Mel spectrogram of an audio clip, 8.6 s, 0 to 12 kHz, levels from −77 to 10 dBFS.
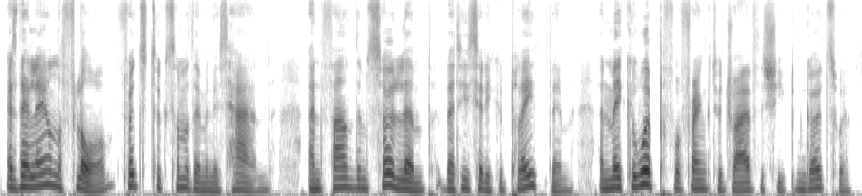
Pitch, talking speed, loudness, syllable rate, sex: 150 Hz, 270 wpm, -22 LUFS, 5.2 syllables/s, male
